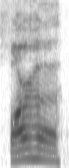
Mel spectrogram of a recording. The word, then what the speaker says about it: Farha: Quote: Farha, is that the right pronunciation? Farha, yeah.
